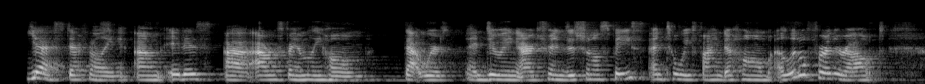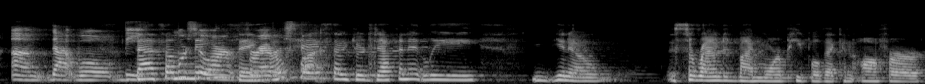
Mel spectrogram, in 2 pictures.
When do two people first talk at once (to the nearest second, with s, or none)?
11 s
